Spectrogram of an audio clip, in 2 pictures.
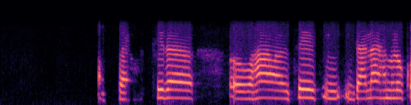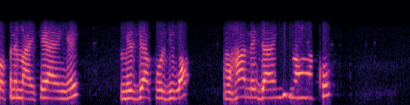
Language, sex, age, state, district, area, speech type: Hindi, female, 30-45, Uttar Pradesh, Chandauli, rural, conversation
